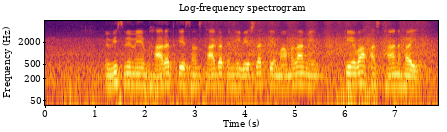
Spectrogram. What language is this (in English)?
Magahi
